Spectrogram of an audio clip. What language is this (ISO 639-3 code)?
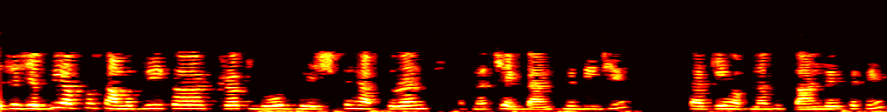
hin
